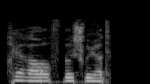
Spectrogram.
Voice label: "heraufbeschwört", German; adjectives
